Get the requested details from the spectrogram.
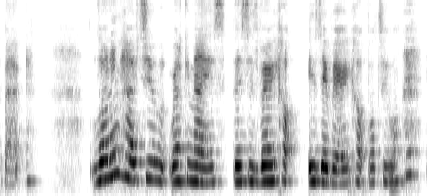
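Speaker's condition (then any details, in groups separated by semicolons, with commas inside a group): Cerebral palsy, athetoid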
